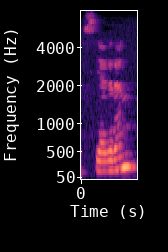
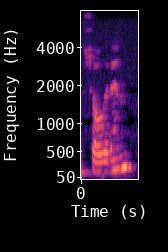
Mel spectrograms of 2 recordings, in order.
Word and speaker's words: Sjögren: Recién estuvimos con la charla de artritis reumatoidea y ahora vamos a seguir con la clase de síndrome de Sjögren o Sjögren, según como podamos pronunciar.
